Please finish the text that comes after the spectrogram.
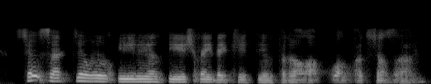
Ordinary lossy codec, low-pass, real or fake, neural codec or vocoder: none; 5.4 kHz; fake; codec, 16 kHz, 0.5 kbps, FreqCodec, smaller model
